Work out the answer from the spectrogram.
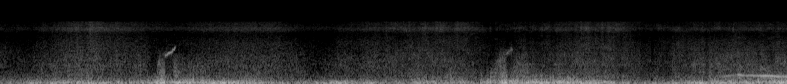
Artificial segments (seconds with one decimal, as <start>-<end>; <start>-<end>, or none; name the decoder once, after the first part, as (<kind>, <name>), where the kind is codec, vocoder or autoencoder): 3.9-7.9 (codec, HILCodec)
